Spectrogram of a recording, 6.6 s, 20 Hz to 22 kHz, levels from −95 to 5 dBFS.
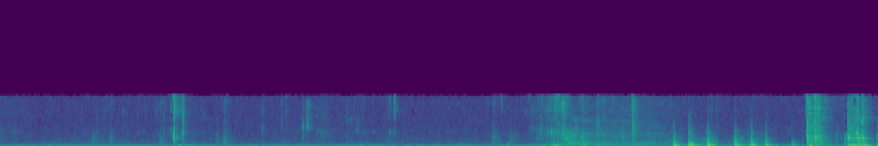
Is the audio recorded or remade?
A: recorded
